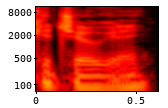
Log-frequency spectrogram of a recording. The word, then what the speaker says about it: Kipchoge: people How do you around pronounce him that? are patient. Kipchoge.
